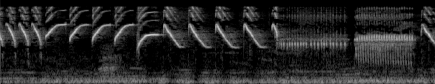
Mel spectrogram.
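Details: Brown canary singing to motivate lazy canaries: quick descending whistled sweeps repeated several times a second, then two flat sustained tones at different pitches and a final sweep.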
